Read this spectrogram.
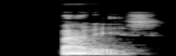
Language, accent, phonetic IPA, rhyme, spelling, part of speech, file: Catalan, Valencia, [ˈpa.ɾes], -aɾes, pares, noun / verb, LL-Q7026 (cat)-pares.wav
- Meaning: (noun) 1. plural of pare 2. parents; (verb) second-person singular present indicative of parar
